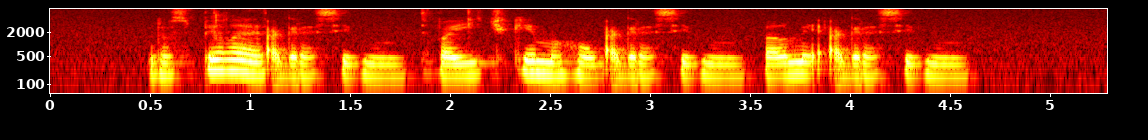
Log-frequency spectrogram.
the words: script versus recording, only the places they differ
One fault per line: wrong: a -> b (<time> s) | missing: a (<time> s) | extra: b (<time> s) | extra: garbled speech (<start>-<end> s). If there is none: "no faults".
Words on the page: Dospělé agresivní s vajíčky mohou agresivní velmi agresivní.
no faults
